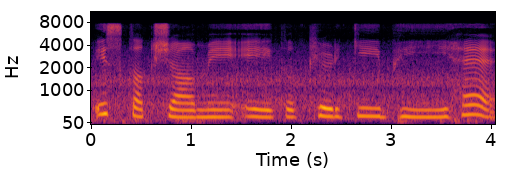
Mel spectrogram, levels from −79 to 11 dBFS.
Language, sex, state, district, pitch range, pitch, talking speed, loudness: Hindi, female, Madhya Pradesh, Dhar, 210-240 Hz, 220 Hz, 105 wpm, -14 LUFS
